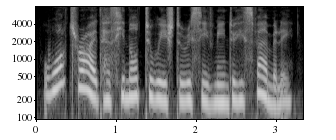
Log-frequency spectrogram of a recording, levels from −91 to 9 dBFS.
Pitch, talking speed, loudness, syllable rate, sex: 215 Hz, 235 wpm, -17 LUFS, 5.9 syllables/s, female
